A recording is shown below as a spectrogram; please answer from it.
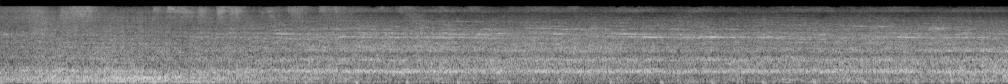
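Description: A freight train of container flatcars rolling past behind an EH500 electric locomotive: a loud, steady rumble and rattle of wheels on rail, with a thin high wheel squeal over it.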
